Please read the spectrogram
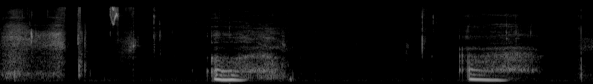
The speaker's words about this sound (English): Your girlfriend will always clean the last bit of spunk right off your cock. And slurp it off the mirror.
